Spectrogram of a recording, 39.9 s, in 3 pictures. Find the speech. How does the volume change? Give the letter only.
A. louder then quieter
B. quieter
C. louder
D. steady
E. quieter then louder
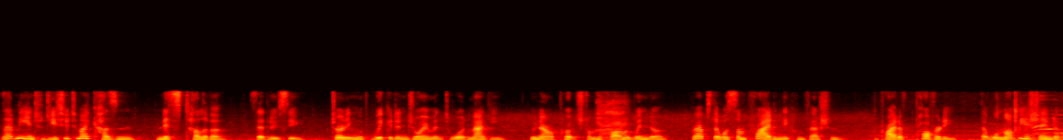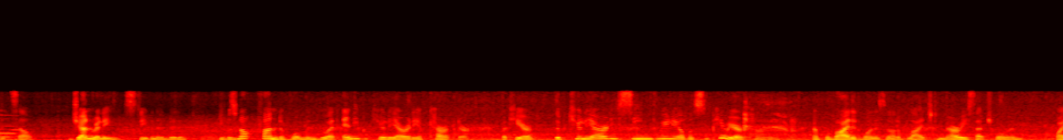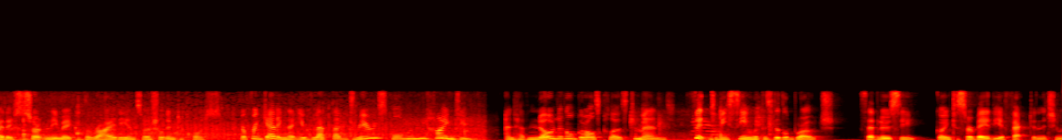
D.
